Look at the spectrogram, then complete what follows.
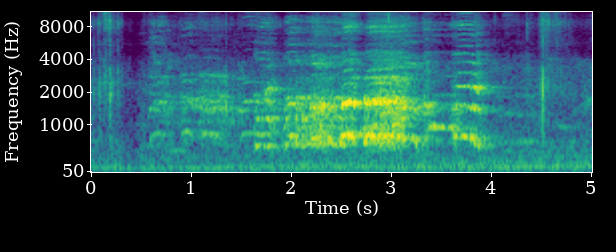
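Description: A rooster crowing once: one long crow that starts softly, is loudest in the middle and ends about four seconds in.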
